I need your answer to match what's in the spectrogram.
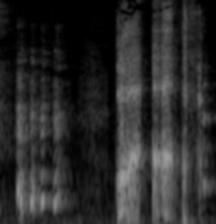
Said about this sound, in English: And you can hear coughing.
